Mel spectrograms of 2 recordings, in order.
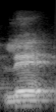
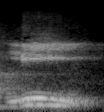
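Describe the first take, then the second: First: The vowel is an open eh sound. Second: The vowel is a clear ee sound. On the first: The speaker calls it wrong. "Jangan lillah" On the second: The speaker calls it right. "Ini lam yang pertama kasrah"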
